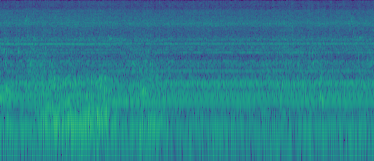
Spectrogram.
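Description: Steady hum of an above-ground pool's filter pump, with light water splashing from a swimmer.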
